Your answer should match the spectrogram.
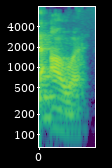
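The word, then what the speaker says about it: hour: दोस्तों, ये इस शब्द की शुरुआत जो है यक्ष से यानी व्यंजन से हुई है, लेकिन जब इसका उच्चारण करेंगे तो स्वर आ जाएगा। जैसे एन आवर, आ यानी स्वर आ रहा है, इसीलिए हम यहाँ पर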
